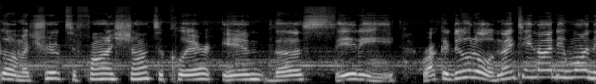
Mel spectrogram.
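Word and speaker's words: Chanticleer: You guys want to know how Shanta Clair's name is spelled?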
